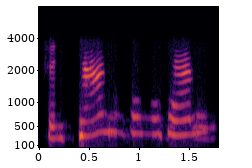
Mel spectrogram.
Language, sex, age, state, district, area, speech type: Tamil, female, 18-30, Tamil Nadu, Namakkal, rural, conversation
